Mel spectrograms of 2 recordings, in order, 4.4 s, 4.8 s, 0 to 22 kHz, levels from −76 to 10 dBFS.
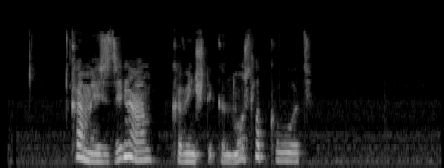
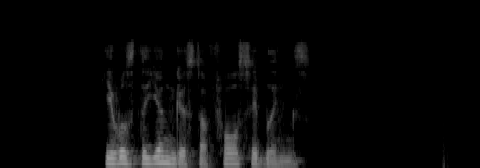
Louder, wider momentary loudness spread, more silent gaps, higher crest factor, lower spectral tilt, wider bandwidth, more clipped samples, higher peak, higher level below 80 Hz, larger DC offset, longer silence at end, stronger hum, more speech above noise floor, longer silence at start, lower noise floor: first, -23 LUFS vs -33 LUFS; second, 9 LU vs 15 LU; neither; about the same, 22 dB vs 20 dB; second, -4.5 dB/octave vs -7 dB/octave; first, 10.5 kHz vs 8.2 kHz; neither; first, -4 dBFS vs -16 dBFS; about the same, -72 dBFS vs -70 dBFS; neither; second, 1.35 s vs 1.75 s; neither; second, 33 dB vs 53 dB; second, 0.7 s vs 1.05 s; second, -55 dBFS vs -85 dBFS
